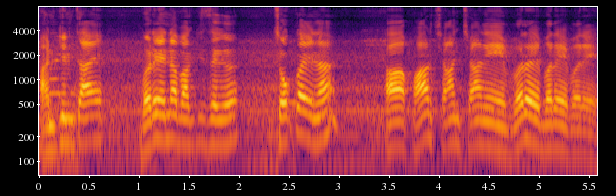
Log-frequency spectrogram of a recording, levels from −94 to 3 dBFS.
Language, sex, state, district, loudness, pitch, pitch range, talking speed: Marathi, male, Maharashtra, Aurangabad, -15 LUFS, 165 Hz, 145-180 Hz, 150 wpm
